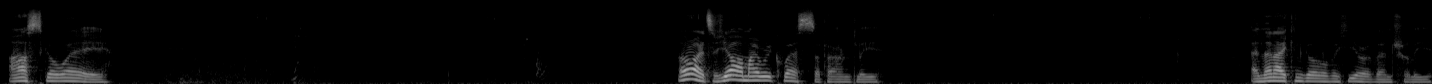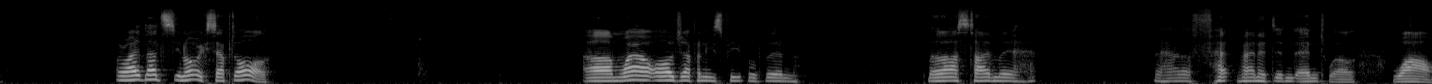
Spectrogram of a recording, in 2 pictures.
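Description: A young man talks with animation into a close microphone, in short bursts with pauses.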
